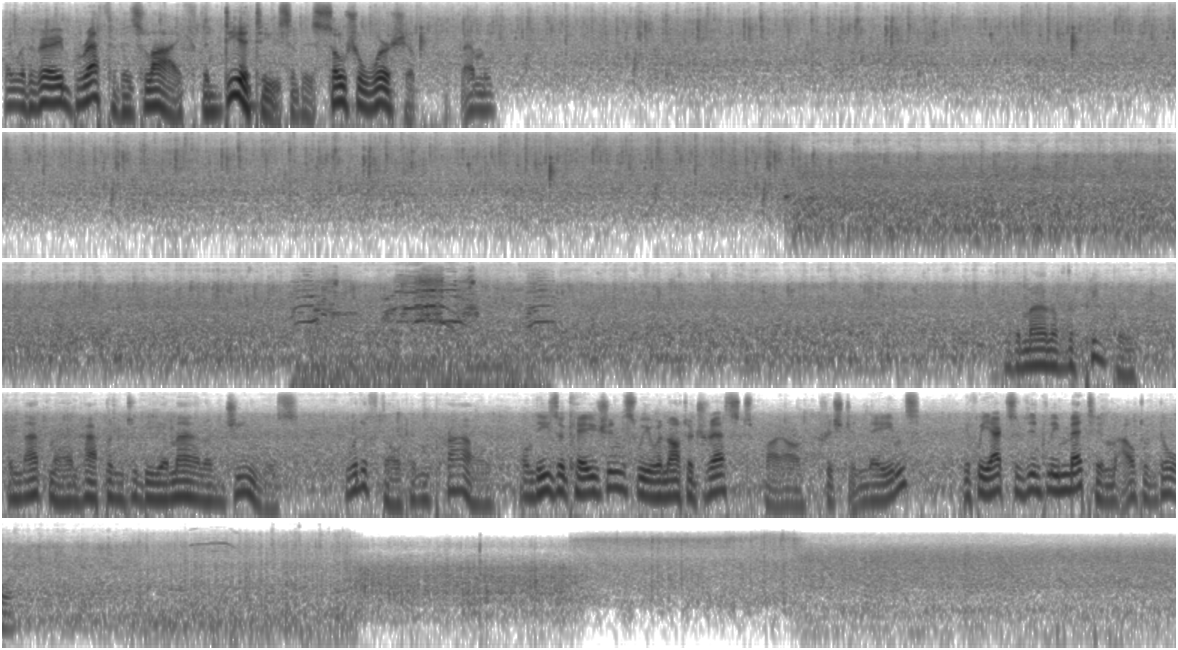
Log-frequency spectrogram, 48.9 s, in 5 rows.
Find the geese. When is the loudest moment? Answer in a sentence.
The loudest moment of the geese is at 23 seconds.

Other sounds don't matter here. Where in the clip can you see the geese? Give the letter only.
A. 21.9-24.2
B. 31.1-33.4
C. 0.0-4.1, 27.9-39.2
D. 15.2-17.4
A.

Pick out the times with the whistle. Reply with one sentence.
You can't hear the whistle here.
